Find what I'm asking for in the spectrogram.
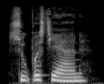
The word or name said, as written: superstjerne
